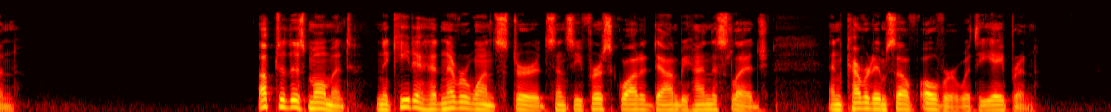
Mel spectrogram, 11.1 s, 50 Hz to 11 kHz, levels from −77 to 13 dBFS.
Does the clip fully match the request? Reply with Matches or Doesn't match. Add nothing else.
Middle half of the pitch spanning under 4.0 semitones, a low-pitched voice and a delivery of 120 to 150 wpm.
Matches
